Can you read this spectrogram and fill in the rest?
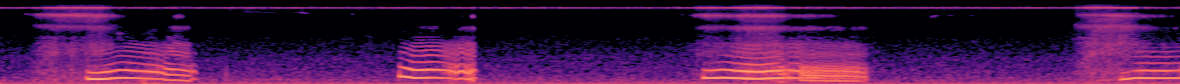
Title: Snoring cat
